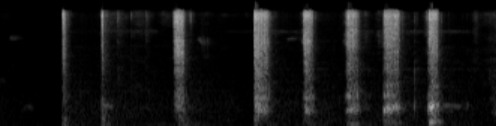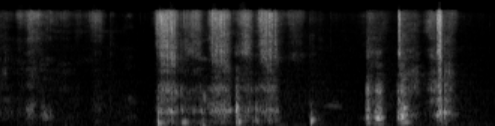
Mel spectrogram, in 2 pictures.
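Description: A large, semi-ripe Khaek Nuan papaya at the crisp "luk taem" stage, the stage suited to som tam, is worked by hand and gives off a series of sharp, dry, crunchy bursts. The bursts are bright and high with almost no low end, spaced irregularly, and bunch together into quicker rasping scrapes near the end. The sound shows the fruit is very crisp, as expected at this stage.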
